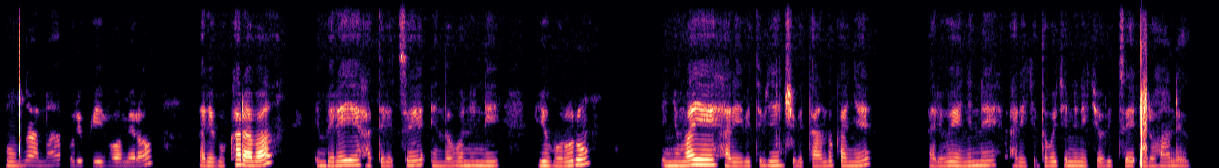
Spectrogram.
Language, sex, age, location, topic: Kinyarwanda, female, 25-35, Huye, health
